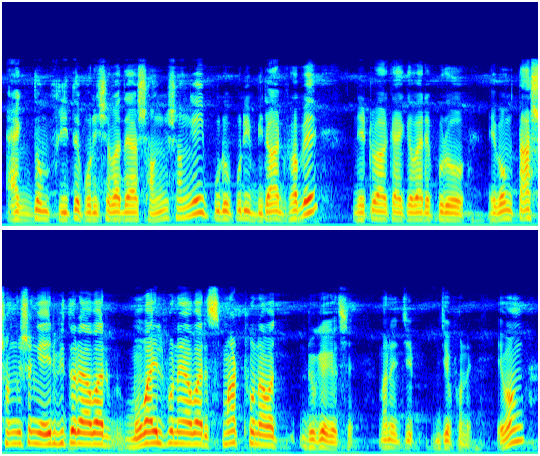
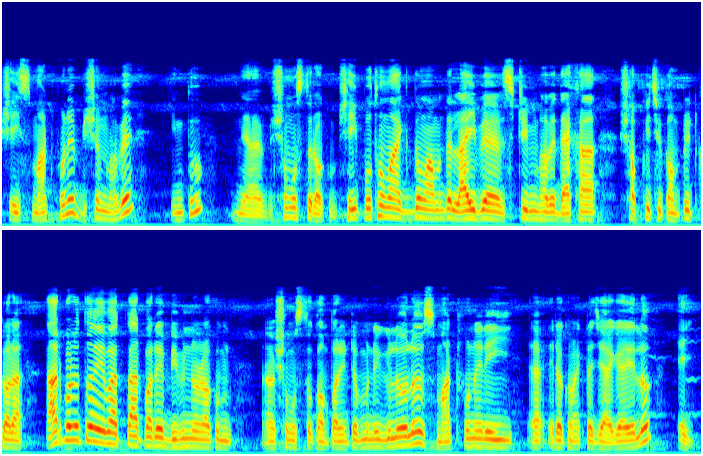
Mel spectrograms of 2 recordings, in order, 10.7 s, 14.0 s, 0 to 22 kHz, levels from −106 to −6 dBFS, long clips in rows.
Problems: none marked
